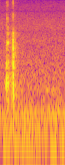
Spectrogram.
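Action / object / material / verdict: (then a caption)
tap / plastic lipstick cap / plastic / real. The plastic cap from one genuine MAC lipstick is pushed onto another genuine MAC lipstick, a limited edition, giving a quick, bright double click. The two sharp snaps are close together and die away almost at once. The cap fits perfectly, as all genuine MAC caps fit each other.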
